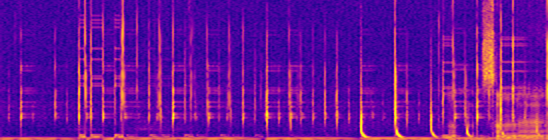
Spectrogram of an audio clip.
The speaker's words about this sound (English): Resonance from the filter. I like this one. Very bell, kind of metally sound. Not belly.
